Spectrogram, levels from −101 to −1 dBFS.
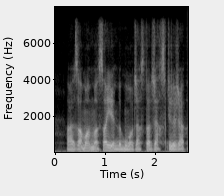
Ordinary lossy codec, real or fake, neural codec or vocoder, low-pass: none; fake; autoencoder, 22.05 kHz, a latent of 192 numbers a frame, VITS, trained on many speakers; 7.2 kHz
